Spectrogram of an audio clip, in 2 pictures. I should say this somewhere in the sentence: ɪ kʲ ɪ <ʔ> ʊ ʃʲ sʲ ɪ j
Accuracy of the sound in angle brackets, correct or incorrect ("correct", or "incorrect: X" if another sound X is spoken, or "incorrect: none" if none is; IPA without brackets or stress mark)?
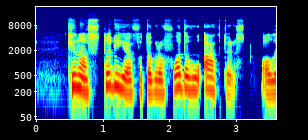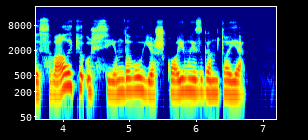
correct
